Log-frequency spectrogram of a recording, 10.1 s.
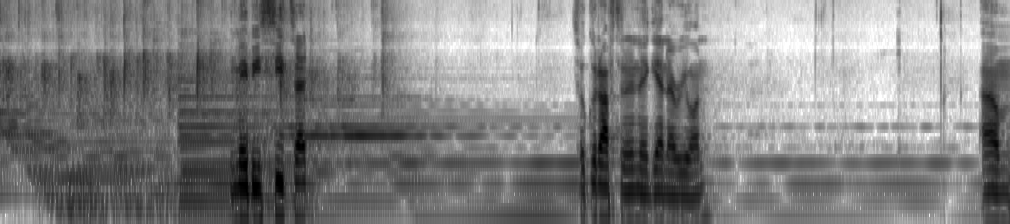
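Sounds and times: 
audience applause: 0:00.0 - 0:04.3
faint sustained musical tone: 0:00.0 - 0:10.1
speech: 0:02.3 - 0:03.3, 0:05.8 - 0:07.2, 0:09.8 - 0:10.1.

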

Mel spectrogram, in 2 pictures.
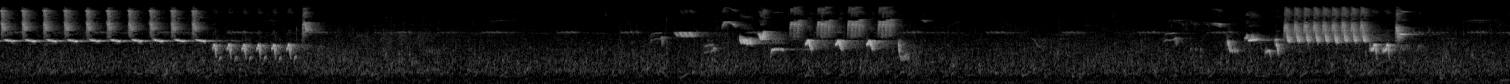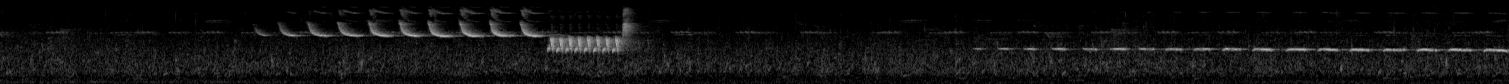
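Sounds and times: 
nightingale song: 0:00.0 - 0:03.2, 0:06.5 - 0:09.3, 0:11.6 - 0:14.3, 0:17.6 - 0:21.5, 0:24.7 - 0:30.1.

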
